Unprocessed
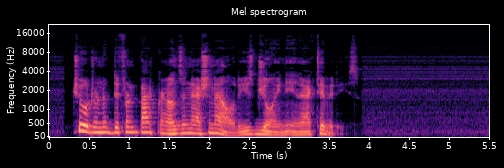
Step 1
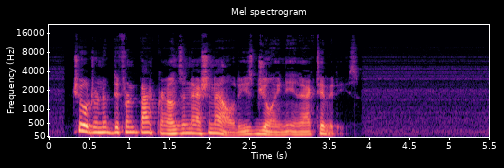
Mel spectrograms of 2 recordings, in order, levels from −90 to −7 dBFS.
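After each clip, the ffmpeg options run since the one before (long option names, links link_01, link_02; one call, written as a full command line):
ffmpeg -i in.wav -af "equalizer=frequency=7100:width=0.62:gain=-5,volume=3.5dB" out.wav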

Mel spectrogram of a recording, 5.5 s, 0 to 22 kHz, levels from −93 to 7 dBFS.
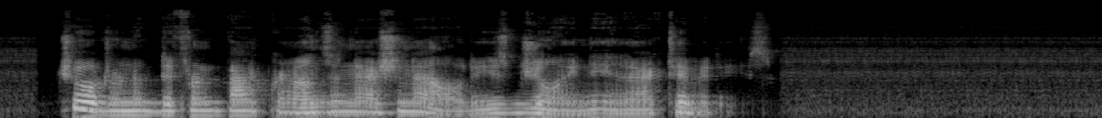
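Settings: ffmpeg -i in.wav -af "tremolo=f=240:d=0.824" out.wav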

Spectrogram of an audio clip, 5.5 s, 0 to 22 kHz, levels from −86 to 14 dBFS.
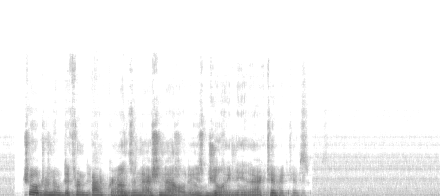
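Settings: ffmpeg -i in.wav -af "aecho=1:1:274:0.15" out.wav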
